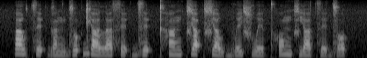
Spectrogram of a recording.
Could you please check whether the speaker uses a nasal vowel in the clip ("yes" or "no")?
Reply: yes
